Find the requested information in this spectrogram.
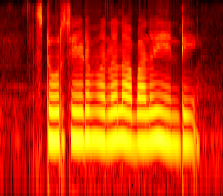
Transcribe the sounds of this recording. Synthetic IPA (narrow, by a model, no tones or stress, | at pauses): sʈo̞ːɾt͡ʃɛːjɐɽɐmʋɐlːɐlaːbaːlueːɳʈi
